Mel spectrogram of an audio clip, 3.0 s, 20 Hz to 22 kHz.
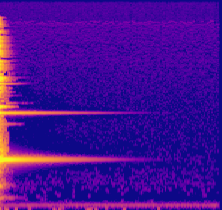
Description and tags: gbell 6-2 ff
recordings of 9 ghanaian double bells. Bells are arranged in rising pitch of the bottom bell (from _1 to _9); bottom bell is mared -1 and upper bell marked -2. Dynamic are indicated as pp (very soft, with soft marimba mallet) to ff (loud, with wooden stick)
bell, gogo, double-bell, ghana, percussion, metalic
